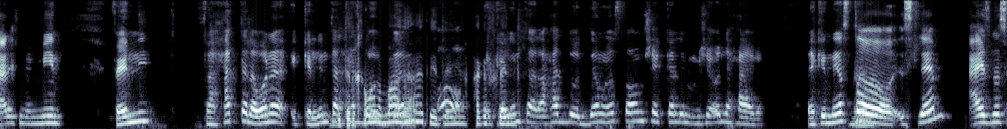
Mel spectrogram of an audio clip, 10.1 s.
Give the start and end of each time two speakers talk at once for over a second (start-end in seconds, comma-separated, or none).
3.3-5.2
